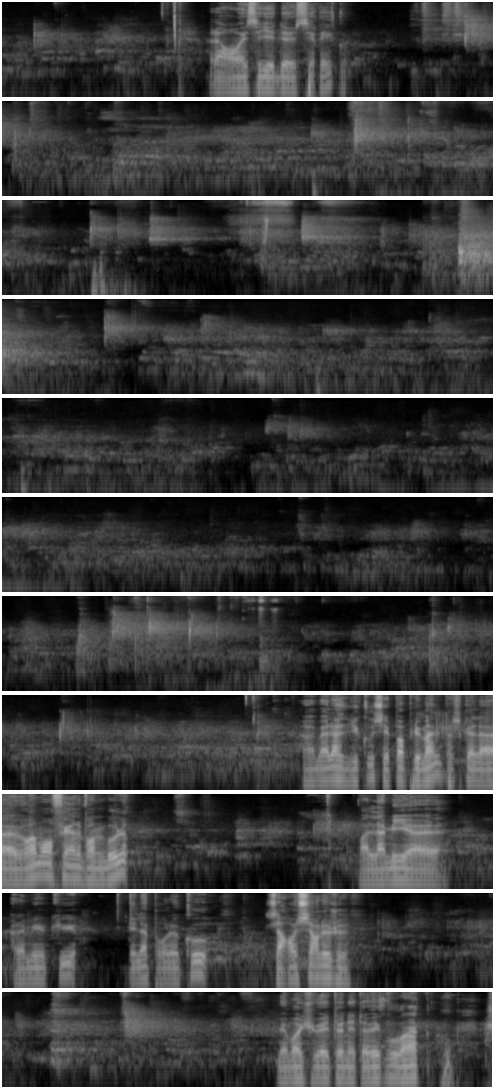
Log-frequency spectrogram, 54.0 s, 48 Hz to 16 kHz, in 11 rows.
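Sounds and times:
murmur of voices in a hall: 0.0s - 54.0s.

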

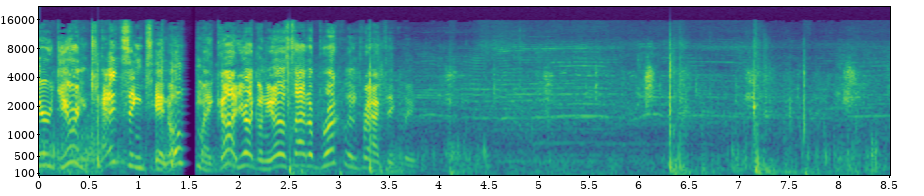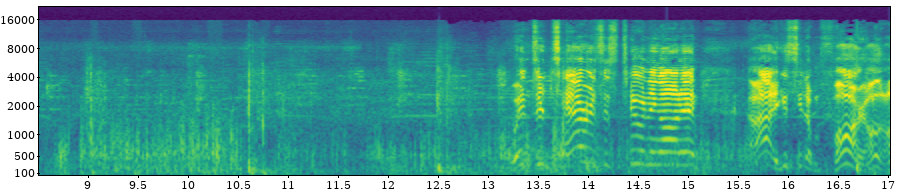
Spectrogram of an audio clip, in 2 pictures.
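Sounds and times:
continuous rushing noise: 0.0s - 17.0s.

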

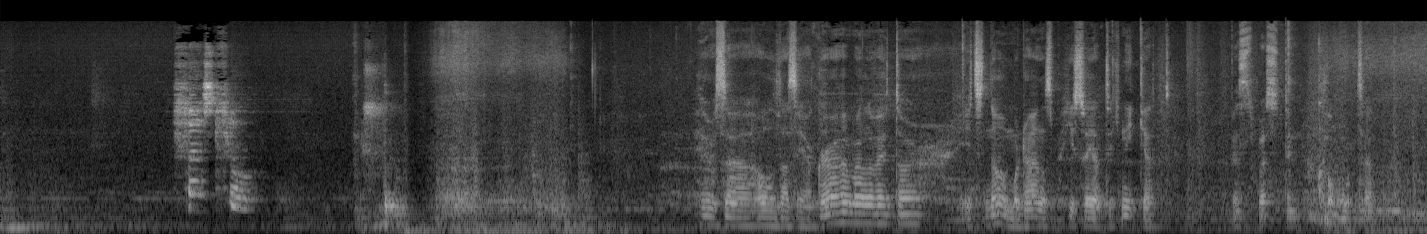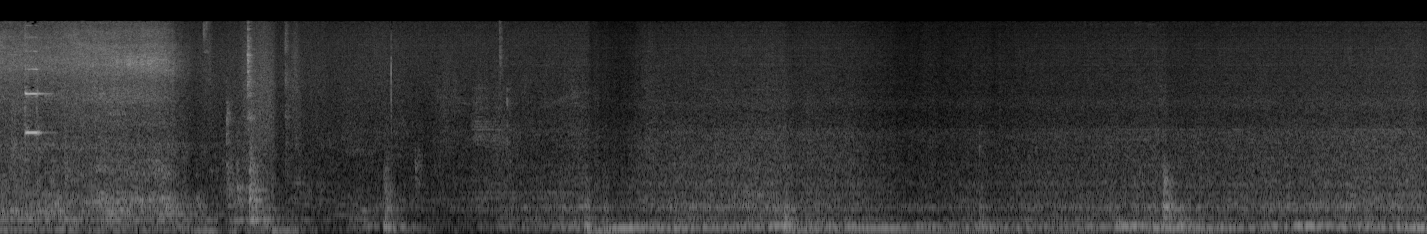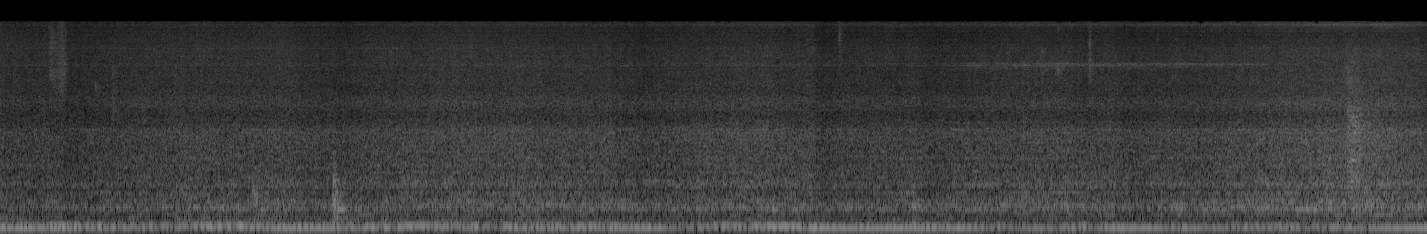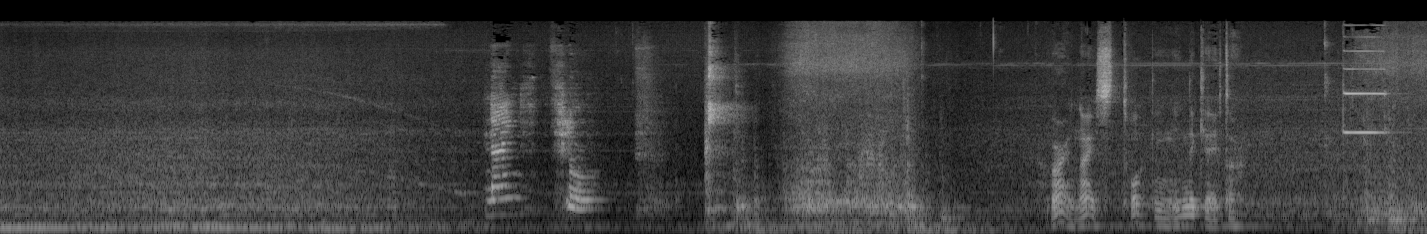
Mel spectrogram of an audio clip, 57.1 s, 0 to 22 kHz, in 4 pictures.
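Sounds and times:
elevator travelling hum: 0.0s - 57.0s
elevator clatter: 12.6s - 17.4s, 19.6s - 47.1s, 49.8s - 53.3s, 56.0s - 57.0s
elevator beep: 14.5s - 15.0s, 56.2s - 57.0s.

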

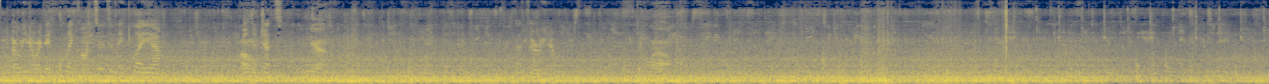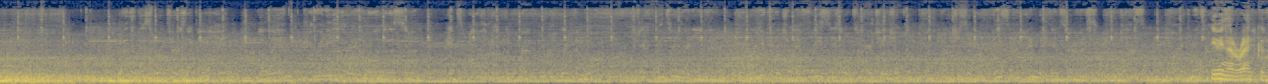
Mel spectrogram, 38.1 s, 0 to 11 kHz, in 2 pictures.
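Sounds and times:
car cabin road and engine rumble: 0.0s - 38.0s.

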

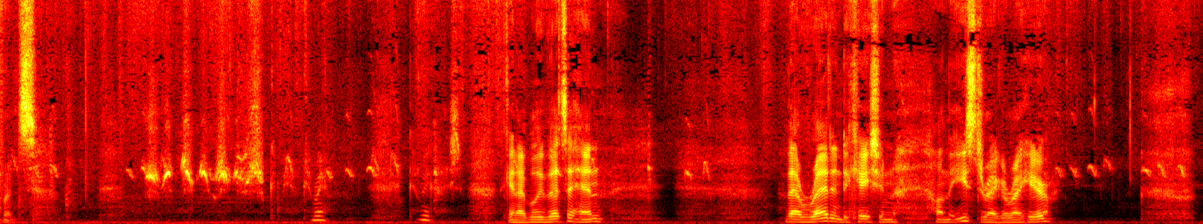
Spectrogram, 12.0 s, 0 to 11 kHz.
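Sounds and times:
man speaking: 0.0s - 0.6s, 4.2s - 6.1s, 7.8s - 10.6s
chicks chirping faintly: 0.0s - 12.0s
chicks moving on straw: 0.0s - 12.0s.

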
